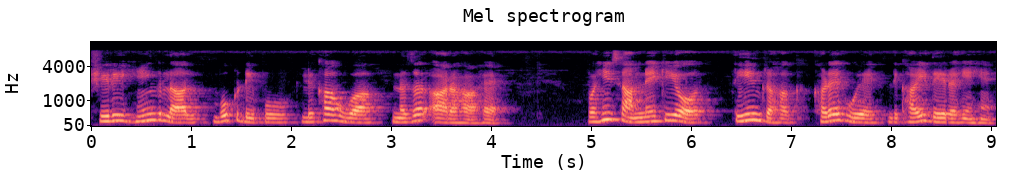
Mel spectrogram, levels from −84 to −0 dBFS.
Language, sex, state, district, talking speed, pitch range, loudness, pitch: Hindi, female, Bihar, Madhepura, 150 wpm, 150-220 Hz, -17 LUFS, 170 Hz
